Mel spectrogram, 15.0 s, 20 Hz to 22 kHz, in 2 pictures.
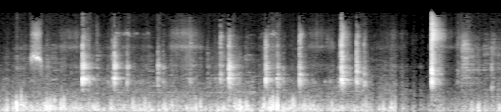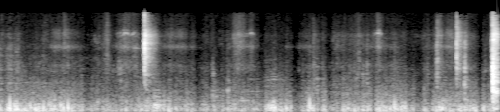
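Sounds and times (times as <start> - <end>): shotgun and case clicking: 6.5 - 6.8, 14.4 - 15.0.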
